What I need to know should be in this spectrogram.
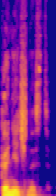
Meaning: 1. limb, extremity, member 2. finiteness
- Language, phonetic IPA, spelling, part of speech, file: Russian, [kɐˈnʲet͡ɕnəsʲtʲ], конечность, noun, Ru-конечность.ogg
